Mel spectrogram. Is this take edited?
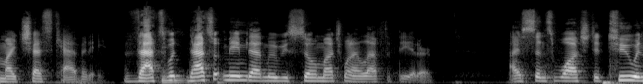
yes; 2 cuts; at 1.1 s, 2.5 s

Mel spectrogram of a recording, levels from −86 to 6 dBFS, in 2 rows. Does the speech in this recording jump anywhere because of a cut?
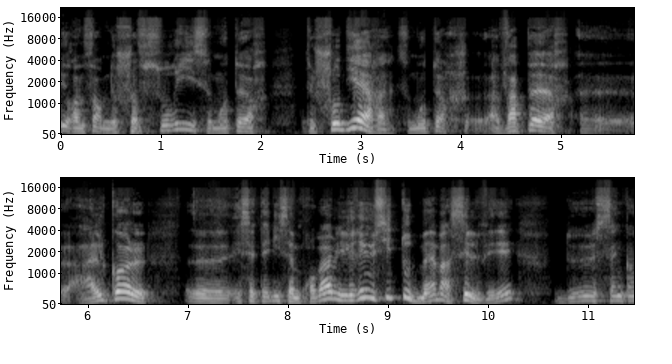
no; 0 cuts

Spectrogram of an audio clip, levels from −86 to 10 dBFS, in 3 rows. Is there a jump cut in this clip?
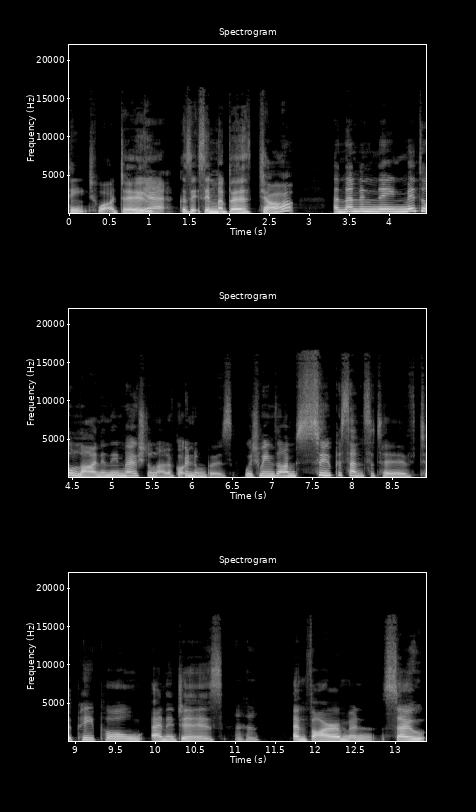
yes; 3 cuts; at 5.9 s, 6.6 s, 10.9 s

